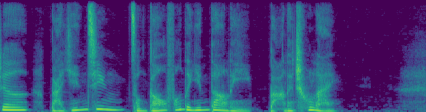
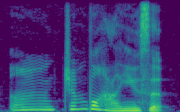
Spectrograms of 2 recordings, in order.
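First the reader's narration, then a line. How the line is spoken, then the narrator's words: With a smile. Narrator (Chinese): 高芳一笑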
